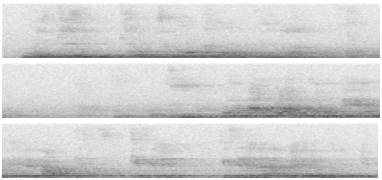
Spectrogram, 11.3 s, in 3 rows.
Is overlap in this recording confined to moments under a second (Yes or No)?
Yes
